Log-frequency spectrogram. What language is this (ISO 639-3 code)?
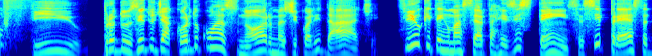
por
